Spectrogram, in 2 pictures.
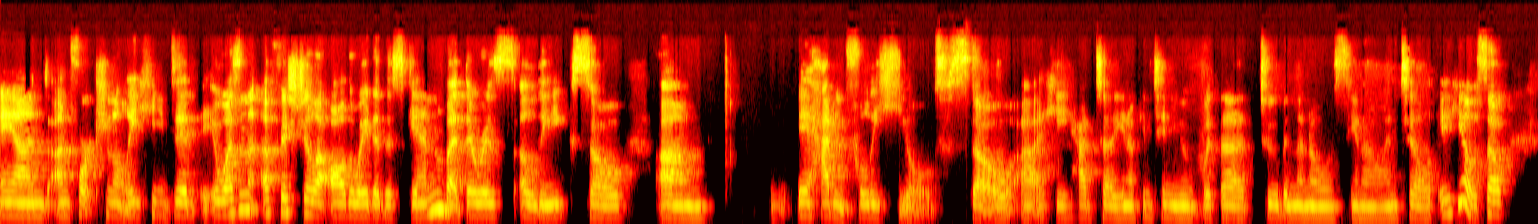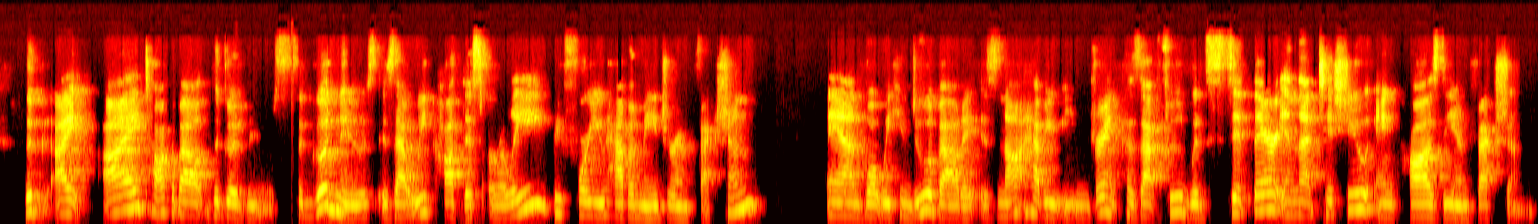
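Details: Adult woman speaking; Typical speech.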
